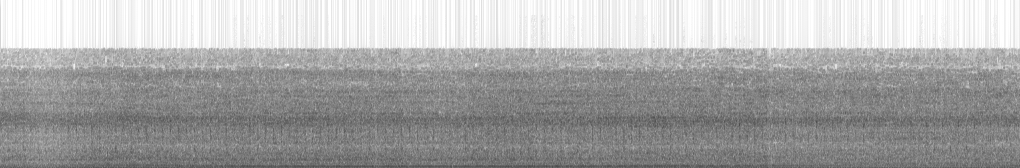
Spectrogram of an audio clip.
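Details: Ford Mustang idling: light, fairly regular knock ticking about three times a second beneath the engine hum, not really loud; owner unsure of cause.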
